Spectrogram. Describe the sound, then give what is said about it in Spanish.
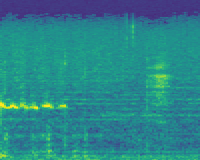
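A short, thin whistled melody of a few notes plays for under a second, then fades into a low, steady background rumble. No one speaks. “a Ratita le gustó muchísimo cómo silbaba y llevaba el compás con la colita”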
